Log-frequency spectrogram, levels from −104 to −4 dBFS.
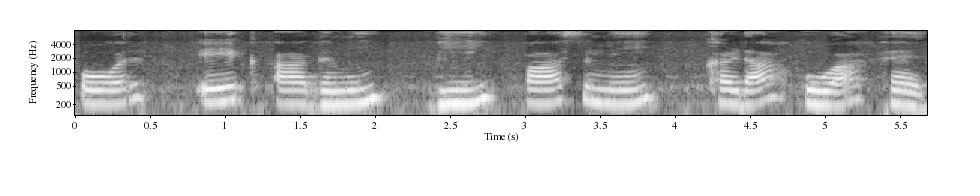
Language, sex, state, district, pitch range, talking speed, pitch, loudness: Hindi, female, Haryana, Charkhi Dadri, 200-235 Hz, 95 wpm, 210 Hz, -14 LUFS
